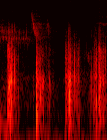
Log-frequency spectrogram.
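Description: Soft footsteps, four light steps about half a second apart.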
